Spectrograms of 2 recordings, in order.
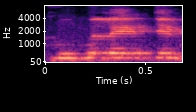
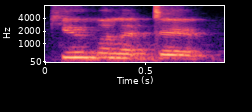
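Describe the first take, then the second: First: The A before -tive is a long sound. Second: The A before -tive is a short ah. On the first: The speaker calls it wrong. "not cumulative இல்ல" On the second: The speaker calls it right. "A as in Amma, like this"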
